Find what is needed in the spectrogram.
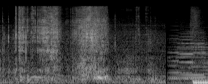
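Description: Wrapping paper being ripped off a gift box in two tearing pulls. Background music with a steady beat starts near the end.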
